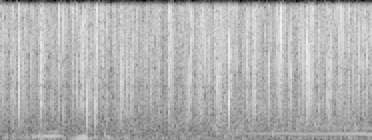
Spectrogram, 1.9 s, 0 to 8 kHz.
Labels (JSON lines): {"label": "biophony, cascading saw", "recorder": "SoundTrap 600 or HydroMoth"}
